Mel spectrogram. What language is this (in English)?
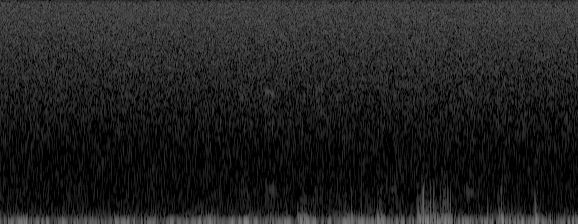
Russian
